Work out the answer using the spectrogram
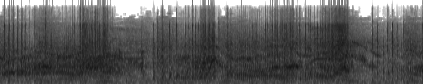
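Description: Off-road motorcycle engine revving hard, its pitch sliding up and down again and again, with sharp clicks and clatter throughout.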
